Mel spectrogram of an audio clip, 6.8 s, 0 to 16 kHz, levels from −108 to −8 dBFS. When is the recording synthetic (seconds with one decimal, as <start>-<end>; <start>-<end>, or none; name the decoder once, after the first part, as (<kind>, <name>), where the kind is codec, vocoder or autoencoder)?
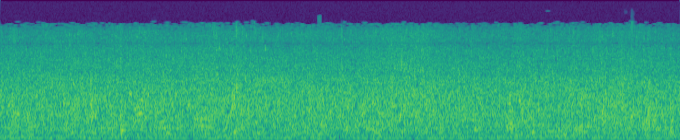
none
